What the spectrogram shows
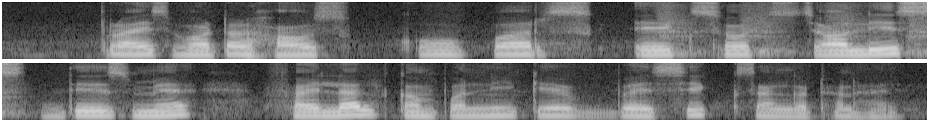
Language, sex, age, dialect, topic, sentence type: Magahi, male, 25-30, Southern, banking, statement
